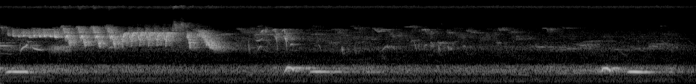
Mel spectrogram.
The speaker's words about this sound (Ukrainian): Чуєте? Зозуля кує, радіють люди.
